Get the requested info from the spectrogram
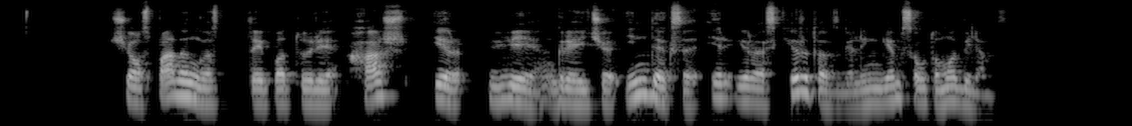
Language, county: Lithuanian, Klaipėda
